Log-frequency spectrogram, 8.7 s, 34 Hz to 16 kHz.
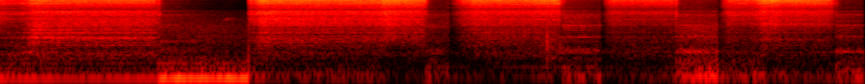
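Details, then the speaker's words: BMW 330i with misfires (P0171/P0174/P0300/P0313), intake boost leak test: loud steady hiss of escaping pressurised air, briefly cutting out, from a vacuum leak in the crankcase vent (CCV) system, suspected cause of the misfires. "Now we're going to do a boost leak test and see if we have any air leakage anywhere. I hear a huge vacuum leak. Sounds like it's coming from the CCV."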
